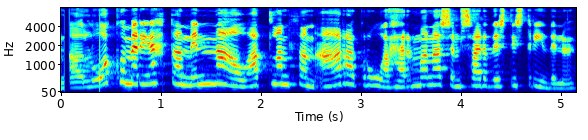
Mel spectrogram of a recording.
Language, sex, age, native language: Icelandic, female, 30-39, Icelandic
